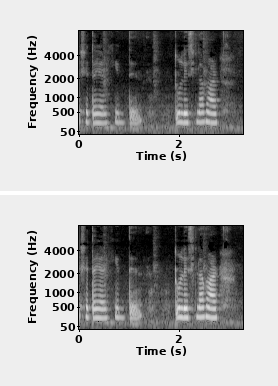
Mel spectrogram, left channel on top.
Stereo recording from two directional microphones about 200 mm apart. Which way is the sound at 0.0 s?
15° right (ahead or behind).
